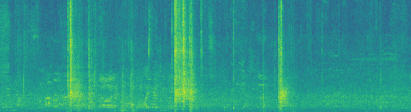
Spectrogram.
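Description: Steady outdoor background noise with indistinct, far-off voices, broken by three brief louder bursts about a second and a half in, around three and a half seconds in, and near six seconds.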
